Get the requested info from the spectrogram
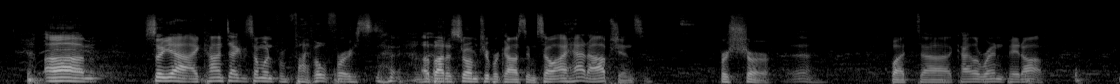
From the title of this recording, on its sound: (LIVE)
